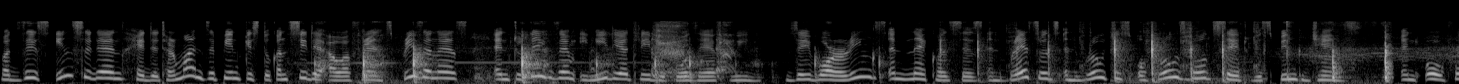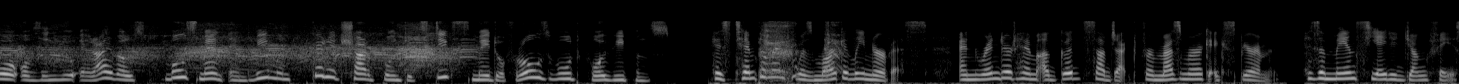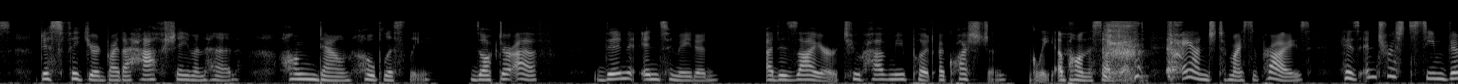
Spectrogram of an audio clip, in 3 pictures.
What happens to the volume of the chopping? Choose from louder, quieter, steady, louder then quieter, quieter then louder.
quieter then louder.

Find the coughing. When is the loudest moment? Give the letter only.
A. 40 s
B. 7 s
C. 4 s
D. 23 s
A.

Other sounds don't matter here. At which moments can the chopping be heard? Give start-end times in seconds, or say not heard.
3.1-13.9.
